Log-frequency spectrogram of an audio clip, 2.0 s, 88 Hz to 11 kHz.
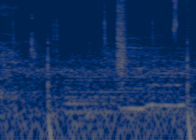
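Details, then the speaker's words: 2012 Renault Megane III GT Line, rear pad replacement with MaxiCom MK908P, ignition on: a couple of clicks then a steady low motor whirr for about a second as the electronic parking brake motor resets and calibrates normally. "Now it's resetting the rear brake,"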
